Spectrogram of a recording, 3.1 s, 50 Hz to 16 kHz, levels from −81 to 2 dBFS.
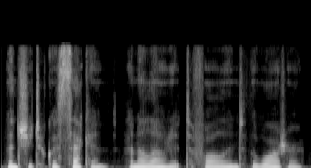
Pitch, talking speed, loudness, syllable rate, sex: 175 Hz, 250 wpm, -18 LUFS, 6.3 syllables/s, female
